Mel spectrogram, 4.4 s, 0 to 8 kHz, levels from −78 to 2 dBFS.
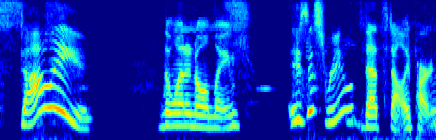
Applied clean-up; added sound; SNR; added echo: neural mask model Resemble Enhance denoiser.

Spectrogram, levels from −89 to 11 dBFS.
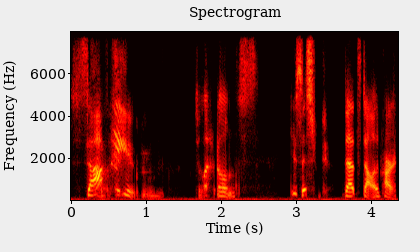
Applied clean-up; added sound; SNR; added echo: neural diffusion model UNIVERSE++.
